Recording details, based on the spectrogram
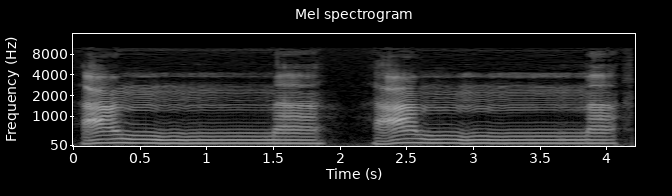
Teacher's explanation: your lips are still coming together as the normal of M but you're vibrating the sound in your nasal cavity · the Ghunna of the Meem is still effectively using the lips as is its proper makhraj. However, your vibrating the sound through the nasal cavity. Okay, so again that will be for Meem mushaddad. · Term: nasalization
